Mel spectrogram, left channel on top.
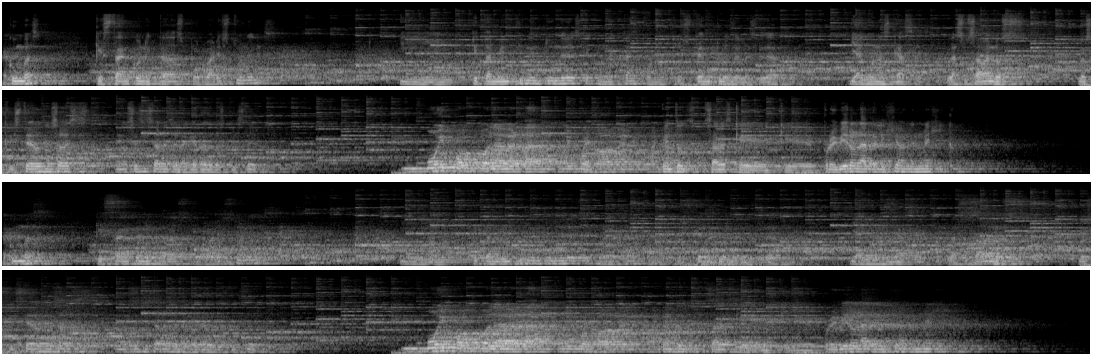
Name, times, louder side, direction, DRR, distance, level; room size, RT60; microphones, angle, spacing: voice 1, 0.0-2.7 4.0-7.8 8.5-10.2 10.8-11.8 12.0-13.6 16.7-16.8 17.5-20.5, left 3 dB, 70° left, 3 dB, 0.4 m, -25 dB
Dog, 0.8-13.0, right 1 dB, 65° right, 1.8 m, -33 dB
sound 1, 3.0-19.0, equal, ahead, 1.5 m, -34 dB
voice 2, 14.9-17.7, equal, 25° left, -3 dB, 0.9 m, -20 dB
11.5 x 6.2 x 2.3 m, 2.3 s
head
